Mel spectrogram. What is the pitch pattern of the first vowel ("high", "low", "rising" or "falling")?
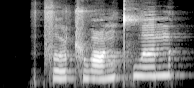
rising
